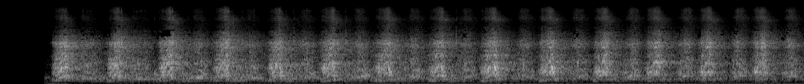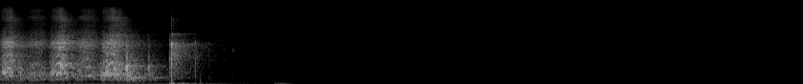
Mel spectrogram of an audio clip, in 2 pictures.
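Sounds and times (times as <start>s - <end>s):
sawing wood: 0.5s - 9.7s.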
